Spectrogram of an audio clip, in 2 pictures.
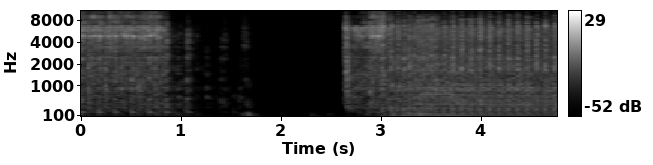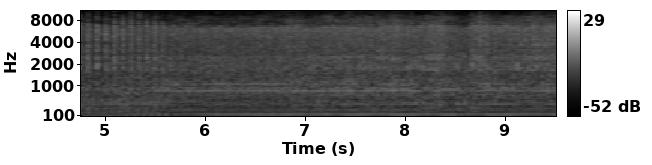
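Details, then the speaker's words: Ariens 42" geared riding mower, 17.5 hp Briggs & Stratton (31C707), Nikki carburetor, long neglected, restarted indoors, throttle at rabbit, smoking heavily: cranks, falters, catches, lumpy wavering beat; rough running, owner suspects old gas, unconfirmed. "Yeah, something's not happy with it. Probably that old gas."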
